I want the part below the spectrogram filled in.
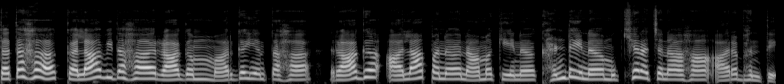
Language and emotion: Sanskrit, neutral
